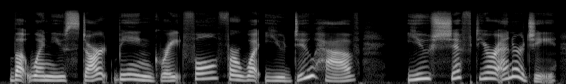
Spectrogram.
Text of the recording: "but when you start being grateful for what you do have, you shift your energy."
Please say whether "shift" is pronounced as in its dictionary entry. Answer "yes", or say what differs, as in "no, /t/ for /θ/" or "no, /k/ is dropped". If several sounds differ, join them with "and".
yes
